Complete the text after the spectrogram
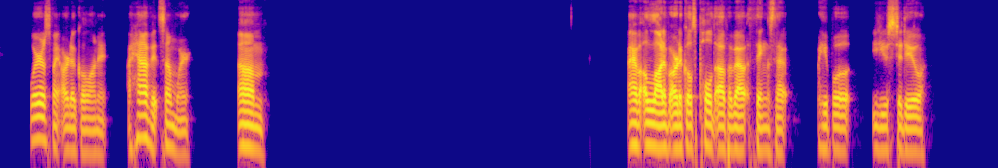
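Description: A young man talks calmly and close into a microphone, with pauses.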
